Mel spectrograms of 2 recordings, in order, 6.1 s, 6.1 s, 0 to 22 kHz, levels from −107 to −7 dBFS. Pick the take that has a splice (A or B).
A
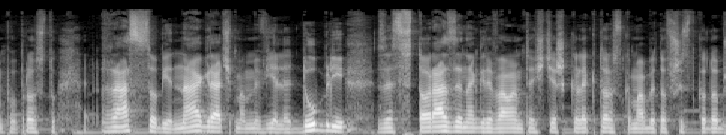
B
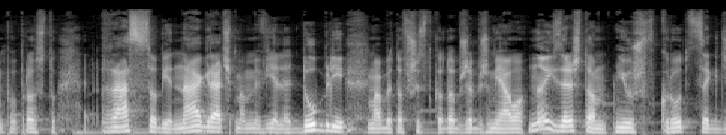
B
